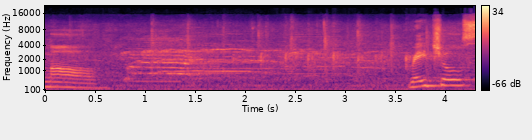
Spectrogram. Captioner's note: audience cheering; audience applauding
